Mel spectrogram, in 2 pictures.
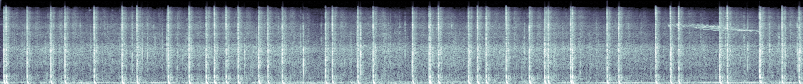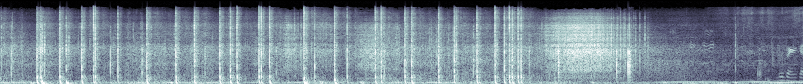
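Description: Fireworks display: rapid, overlapping aerial shell bangs, several a second, with a short falling whistle about halfway through and a hissing rush near the end.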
